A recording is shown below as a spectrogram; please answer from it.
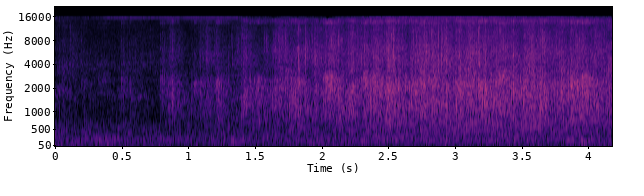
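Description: Audience applauding, the clapping swelling over the first two seconds and then holding steady.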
